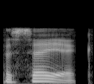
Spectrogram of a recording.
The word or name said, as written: Passaic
